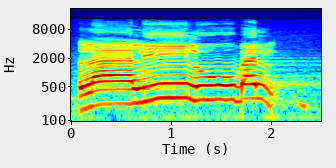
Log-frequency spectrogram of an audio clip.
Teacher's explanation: huruf la diucapkan dengan mengangkat ujung lidah kita, dengan disentuhkan dengan langit-langit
